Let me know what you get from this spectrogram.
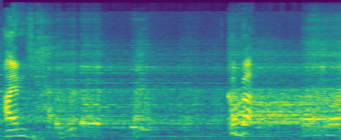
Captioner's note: device whirring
